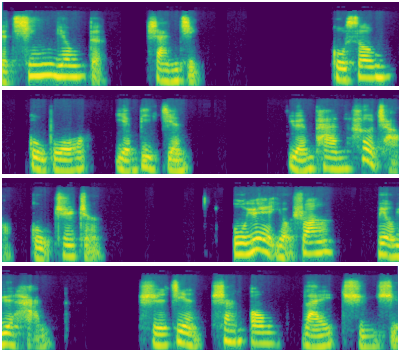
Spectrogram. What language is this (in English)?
Chinese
